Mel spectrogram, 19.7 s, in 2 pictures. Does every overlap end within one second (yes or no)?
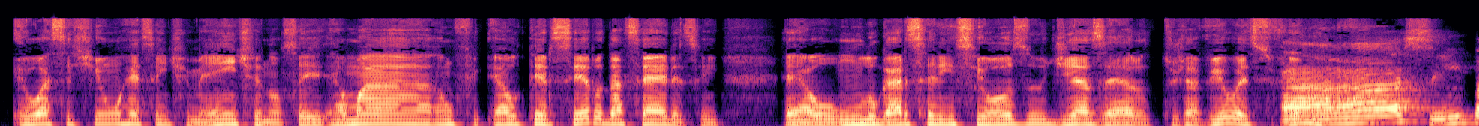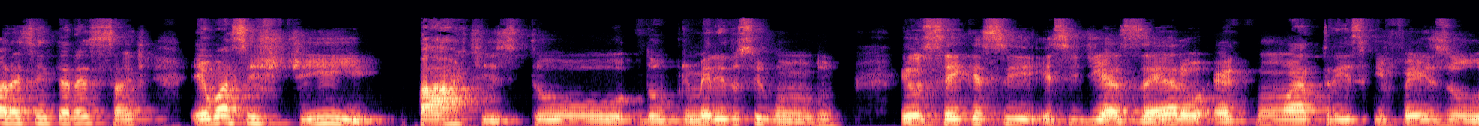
yes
